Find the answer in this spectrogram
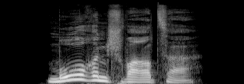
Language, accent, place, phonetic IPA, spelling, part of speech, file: German, Germany, Berlin, [ˈmoːʁənˌʃvaʁt͡sɐ], mohrenschwarzer, adjective, De-mohrenschwarzer.ogg
- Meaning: inflection of mohrenschwarz: 1. strong/mixed nominative masculine singular 2. strong genitive/dative feminine singular 3. strong genitive plural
